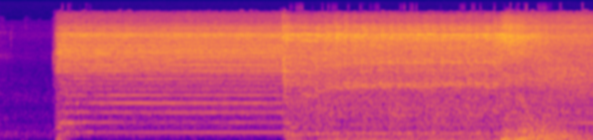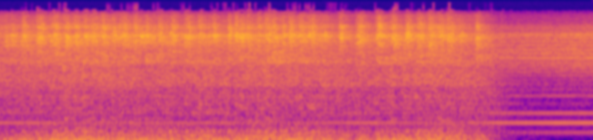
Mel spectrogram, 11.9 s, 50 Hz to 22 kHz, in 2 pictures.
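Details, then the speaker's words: Turbocharged COPO Camaro V8 on its first start after the intake, turbo and exhaust were fitted, run briefly with no coolant: it cranks briefly, catches cleanly and settles to a steady idle, then a firm rev rises and falls; healthy. "That thing sounds so wicked. Holy cow."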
